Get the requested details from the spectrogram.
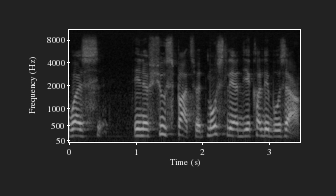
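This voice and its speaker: A woman at a medium pitch with a French accent, fairly slow and with fairly even intonation. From France. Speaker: oral history interviewee. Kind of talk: interview answer.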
